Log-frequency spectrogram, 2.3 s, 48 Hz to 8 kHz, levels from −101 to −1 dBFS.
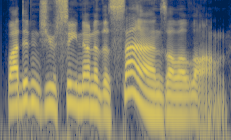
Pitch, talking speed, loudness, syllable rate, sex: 155 Hz, 260 wpm, -16 LUFS, 5.1 syllables/s, male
